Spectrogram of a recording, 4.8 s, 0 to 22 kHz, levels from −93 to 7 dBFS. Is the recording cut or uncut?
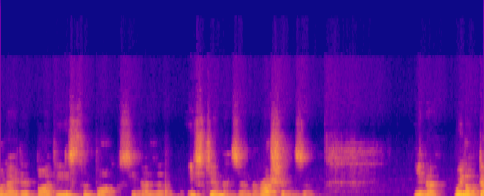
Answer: uncut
